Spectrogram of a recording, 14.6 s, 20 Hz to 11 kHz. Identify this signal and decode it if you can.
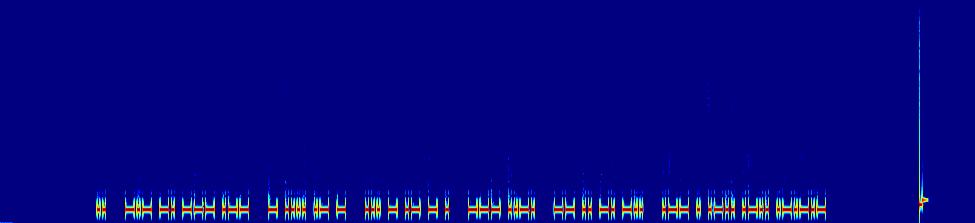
Morse code, heard as a keyed tone, about 28 wpm, 700 Hz. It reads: I KNOW THAT STATE OF MIND WELL.
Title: Sentences from Top 1000 Words - Review Part 2 - 28wpm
